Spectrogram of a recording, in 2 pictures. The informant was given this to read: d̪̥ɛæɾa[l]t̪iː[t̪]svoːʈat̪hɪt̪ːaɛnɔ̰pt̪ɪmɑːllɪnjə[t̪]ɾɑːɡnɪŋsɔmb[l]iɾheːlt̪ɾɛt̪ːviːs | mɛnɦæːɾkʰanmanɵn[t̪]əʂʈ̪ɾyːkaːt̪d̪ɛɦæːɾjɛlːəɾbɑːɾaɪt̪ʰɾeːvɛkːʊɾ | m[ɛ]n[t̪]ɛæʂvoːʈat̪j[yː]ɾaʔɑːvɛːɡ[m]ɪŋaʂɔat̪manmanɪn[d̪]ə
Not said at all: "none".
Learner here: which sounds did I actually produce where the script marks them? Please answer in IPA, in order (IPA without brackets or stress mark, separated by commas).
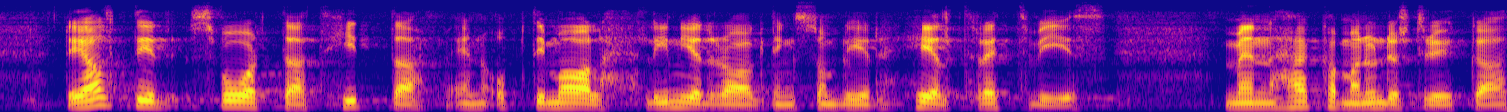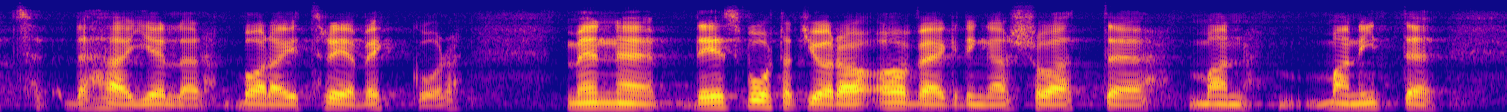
l, d̪, d̪, l, d̪, ɛ, d̪, œː, n, t̪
